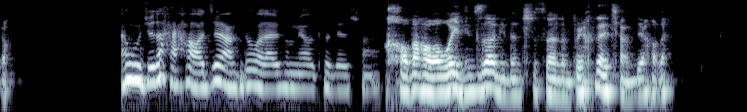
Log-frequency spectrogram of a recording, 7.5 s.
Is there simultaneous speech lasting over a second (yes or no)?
no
